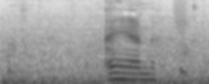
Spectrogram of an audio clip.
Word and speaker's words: Percheron: Is that how you say it, Percheron? Yeah, Percheron. And if they're all black Percherons, they can be ridden in the Headless Horseman, the Halloween parade.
